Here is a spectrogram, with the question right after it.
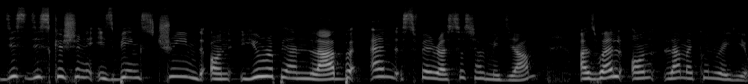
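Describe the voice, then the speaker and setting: Speaking with a strong French accent, a woman talks in a high-pitched voice. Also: lively intonation, fairly slow pace. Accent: heavy French. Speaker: journalist, panel moderator. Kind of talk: panel discussion moderation. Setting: live-streamed panel event.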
